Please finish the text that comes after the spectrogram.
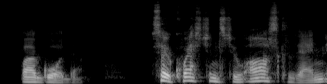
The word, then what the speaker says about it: погода: weather in russian well that will be pagoda pagoda unstressed or at the start gives us pagoda so questions to ask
